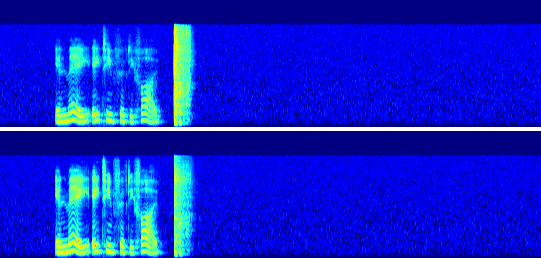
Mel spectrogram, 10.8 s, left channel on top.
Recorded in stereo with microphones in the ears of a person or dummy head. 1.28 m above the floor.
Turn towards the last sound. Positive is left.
turn(degrees=65)  # may be behind; listen again after turning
